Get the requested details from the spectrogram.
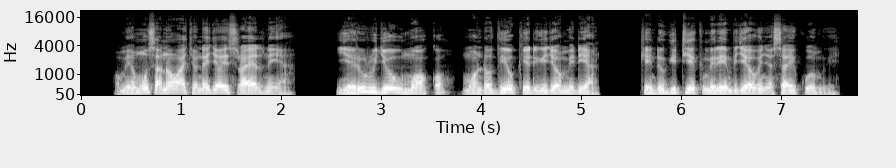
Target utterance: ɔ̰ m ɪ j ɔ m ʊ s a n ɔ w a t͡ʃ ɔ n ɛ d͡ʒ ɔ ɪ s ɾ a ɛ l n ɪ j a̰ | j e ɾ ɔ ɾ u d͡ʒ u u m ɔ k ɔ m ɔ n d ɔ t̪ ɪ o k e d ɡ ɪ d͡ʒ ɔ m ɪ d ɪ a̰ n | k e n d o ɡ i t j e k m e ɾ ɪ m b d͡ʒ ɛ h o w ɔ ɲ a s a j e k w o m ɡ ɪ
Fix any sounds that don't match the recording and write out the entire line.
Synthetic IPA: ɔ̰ m ɪ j ɔ m ʊ s a n ɔ w a t͡ʃ ɔ n ɛ d͡ʒ ɔ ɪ s ɾ a ɛ l n ɪ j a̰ | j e ɾ u ɾ u d͡ʒ o u m ɔ k ɔ m ɔ n d ɔ d̪ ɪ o k e d ɡ ɪ d͡ʒ ɔ m ɪ d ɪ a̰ n | k e n d o ɡ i t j e k m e ɾ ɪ m b d͡ʒ ɛ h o v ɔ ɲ a s a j e k w o m ɡ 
